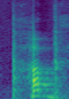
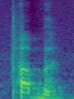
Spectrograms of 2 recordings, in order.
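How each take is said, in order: First: The final consonant is strong, almost a P. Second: The final consonant is a soft, swallowed B. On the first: The speaker calls it wrong. "make it almost like more of a P sound than a B" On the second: The speaker calls it right. "The correct pronunciation would be pub"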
